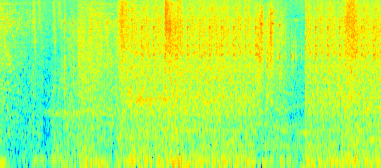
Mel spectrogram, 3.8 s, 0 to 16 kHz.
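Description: Sustained automatic gunfire from a mobile turret in the Doom 64 for Doom 2 game, a dense, loud, continuous clatter of rapid shots with brief dips, mixed with in-game action noise.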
